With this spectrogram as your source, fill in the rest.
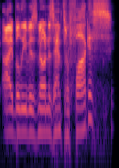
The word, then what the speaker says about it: Anthropophagus: Which I believe is known as Anthropophagus, how it's pronounced.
